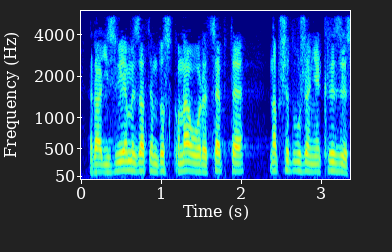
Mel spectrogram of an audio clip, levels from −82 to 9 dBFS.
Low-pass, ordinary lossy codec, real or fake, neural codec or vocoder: 5.4 kHz; Opus, 64 kbps; real; none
